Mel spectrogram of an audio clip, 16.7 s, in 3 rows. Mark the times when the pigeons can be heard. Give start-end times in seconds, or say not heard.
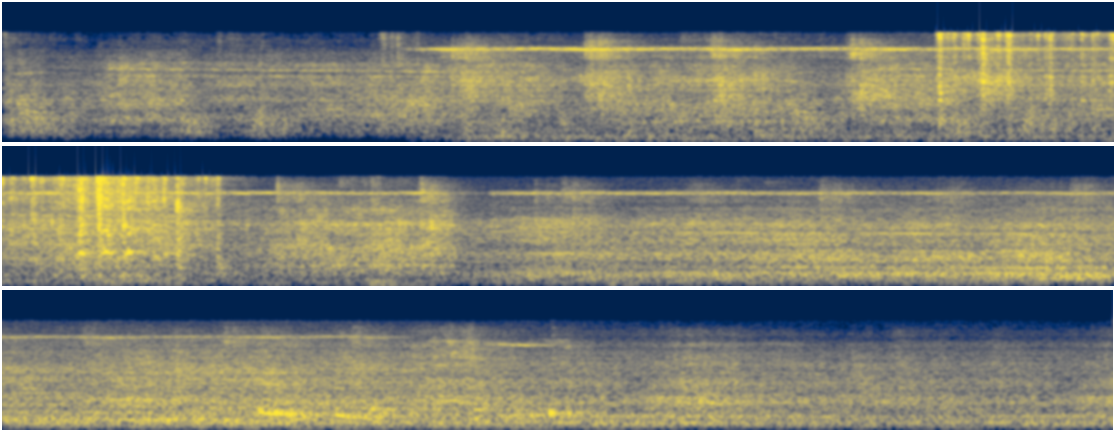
4.7-6.7, 12.3-14.1.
